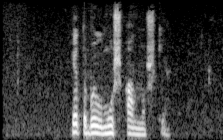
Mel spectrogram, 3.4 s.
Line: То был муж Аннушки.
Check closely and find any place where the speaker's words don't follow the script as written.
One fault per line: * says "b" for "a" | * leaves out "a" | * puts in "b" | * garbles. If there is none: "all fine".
* says "Это" for "То"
